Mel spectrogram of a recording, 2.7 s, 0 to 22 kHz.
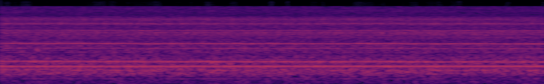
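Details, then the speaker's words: Computer with Windows 98-era Celeron just switched on, used to drive a new-in-box 1985 Epson DX-10 printer: steady fixed-pitch high whine with airy hiss, like a jet taking off; loud power-on whine, source unknown. "it sounds like a jet airplane taking off"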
